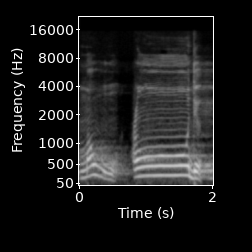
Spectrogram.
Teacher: karena ada Mad yang bertemu dengan huruf hidup dan dibaca waakaf empat harakat kita panjangkan dan ujungnya kita pantulkan karena ada huruf Qalqalah yaitu huruf Dal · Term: qalqala Kubro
